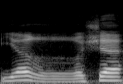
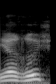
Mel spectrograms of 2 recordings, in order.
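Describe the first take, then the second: First: The gh sound is held long and flowing. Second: The gh sound is clipped short. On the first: The speaker calls it right. "നല്ല ടൈം കൊടുത്ത് നല്ല ഒഴുക്കി പറയുക" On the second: The speaker calls it wrong. "അല്ല"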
